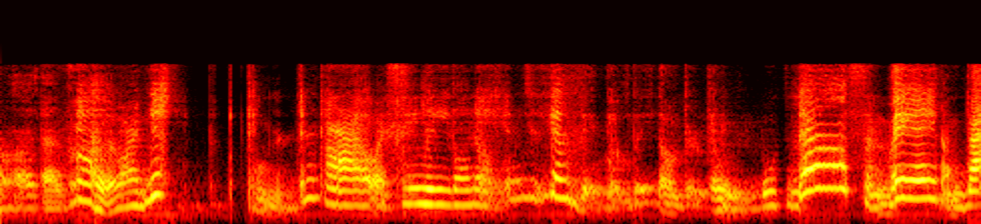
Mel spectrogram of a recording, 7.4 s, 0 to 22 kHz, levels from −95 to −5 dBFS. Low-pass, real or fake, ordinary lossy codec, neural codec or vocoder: none; fake; none; codec, 16 kHz, 0.5 kbps, FunCodec, trained on LibriTTS, 25 frames a second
